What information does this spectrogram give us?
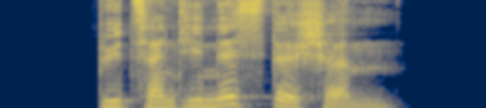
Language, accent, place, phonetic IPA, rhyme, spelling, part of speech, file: German, Germany, Berlin, [byt͡santiˈnɪstɪʃm̩], -ɪstɪʃm̩, byzantinistischem, adjective, De-byzantinistischem.ogg
- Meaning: strong dative masculine/neuter singular of byzantinistisch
